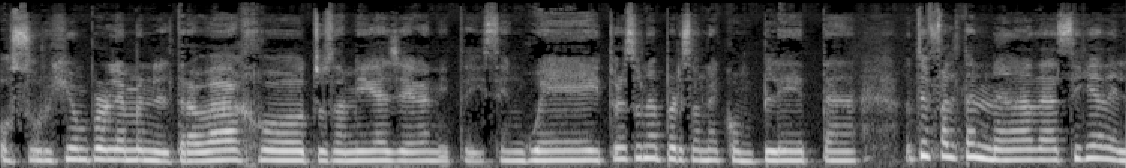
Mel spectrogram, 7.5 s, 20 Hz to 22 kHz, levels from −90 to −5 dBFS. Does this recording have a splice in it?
no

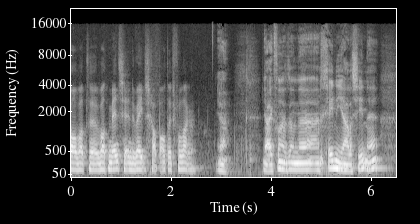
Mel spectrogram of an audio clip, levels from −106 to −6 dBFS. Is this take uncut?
yes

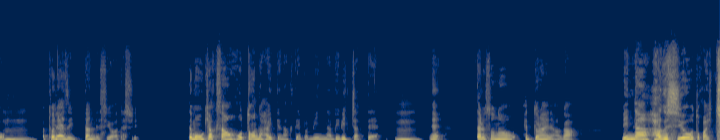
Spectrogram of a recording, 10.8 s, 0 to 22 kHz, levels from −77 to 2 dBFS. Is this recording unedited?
yes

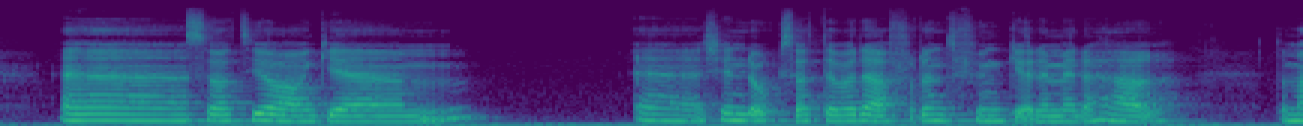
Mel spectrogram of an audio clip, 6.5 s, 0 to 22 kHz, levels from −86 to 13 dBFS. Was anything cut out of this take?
yes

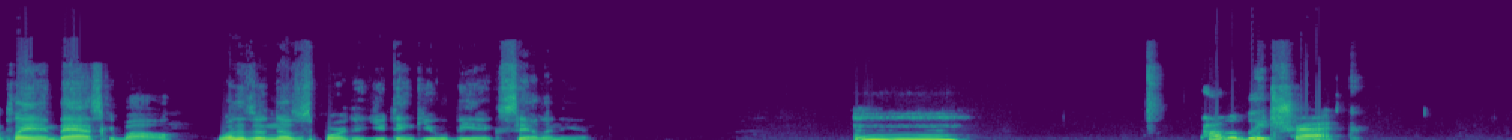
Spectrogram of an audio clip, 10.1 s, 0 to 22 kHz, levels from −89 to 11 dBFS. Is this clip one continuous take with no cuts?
yes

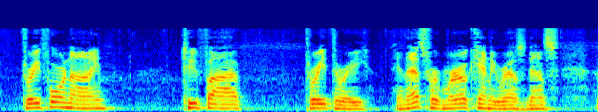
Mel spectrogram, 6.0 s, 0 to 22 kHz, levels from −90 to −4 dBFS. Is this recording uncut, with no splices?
yes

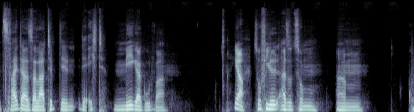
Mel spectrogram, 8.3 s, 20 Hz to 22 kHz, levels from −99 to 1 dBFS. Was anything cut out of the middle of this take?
yes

